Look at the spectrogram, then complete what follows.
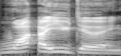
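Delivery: startled snap. Retelling a film moment where a character snaps awake: imitating a startled snap. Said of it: "she kind of snaps awake with a kind of".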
